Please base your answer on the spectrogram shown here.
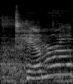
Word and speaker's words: Tamara: It's spelled Tamara, but it's pronounced Tamara. Like, if your birth control fails, you better plan B it.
